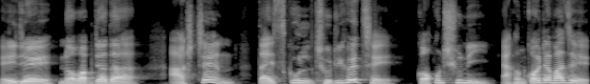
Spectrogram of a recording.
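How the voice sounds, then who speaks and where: A stern, sarcastic father in an audio story, barking at his son in a raised, strained voice, as the narrator acts him out. His rebukes rise high and loud, swinging sharply in pitch. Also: animated, measured pace. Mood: angry scolding. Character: stern, scolding father of a schoolboy.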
